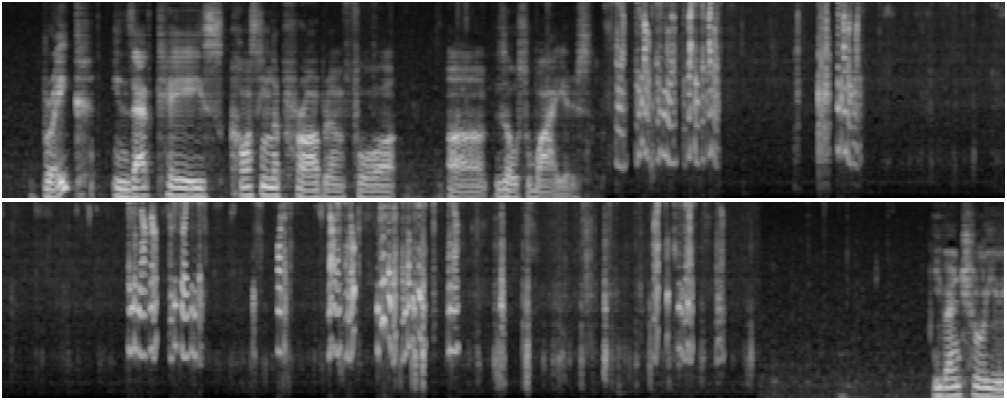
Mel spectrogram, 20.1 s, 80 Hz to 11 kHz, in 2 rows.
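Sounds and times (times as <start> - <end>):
electrical tape pulled and wrapped: 6.1 - 17.7.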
